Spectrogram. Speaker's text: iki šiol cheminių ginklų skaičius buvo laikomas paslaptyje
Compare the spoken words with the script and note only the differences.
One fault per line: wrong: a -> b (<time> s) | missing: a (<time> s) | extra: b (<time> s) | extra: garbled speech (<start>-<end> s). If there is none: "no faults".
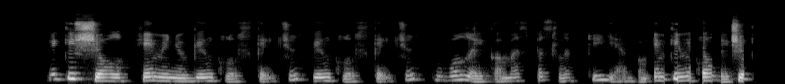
extra: ginklų skaičius (3.2 s)
extra: garbled speech (6.4-7.5 s)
